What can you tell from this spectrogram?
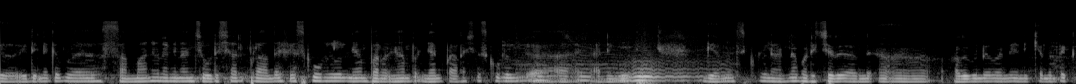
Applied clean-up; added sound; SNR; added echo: none; Insect; 0 dB; none.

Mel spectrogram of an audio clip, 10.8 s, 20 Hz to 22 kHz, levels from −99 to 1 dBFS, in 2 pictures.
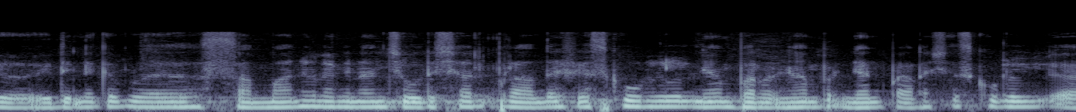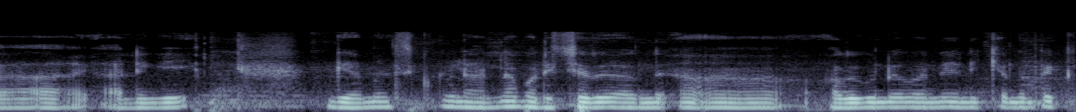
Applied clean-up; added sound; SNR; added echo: none; none; none; none.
